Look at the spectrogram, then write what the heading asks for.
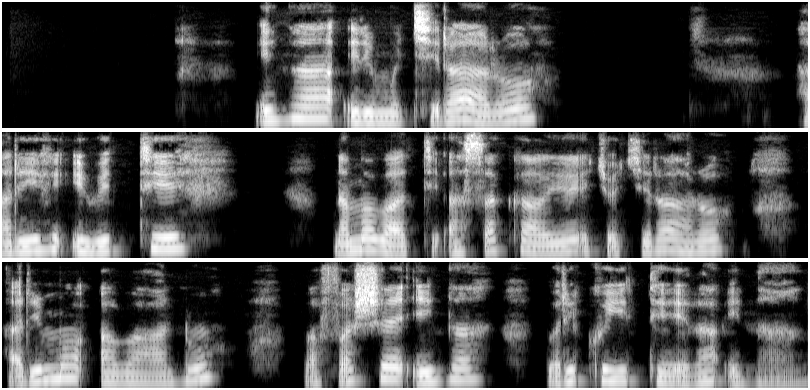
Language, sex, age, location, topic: Kinyarwanda, female, 25-35, Musanze, agriculture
